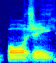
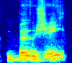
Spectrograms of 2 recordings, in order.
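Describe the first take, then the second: First: The word is said with an R sound. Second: The word is said without an R sound. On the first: "whether you got the U, the R in there or not" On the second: "bougie is how I pronounce it"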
